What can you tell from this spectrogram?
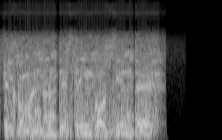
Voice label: voice message commander contused, crew tanks spanish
